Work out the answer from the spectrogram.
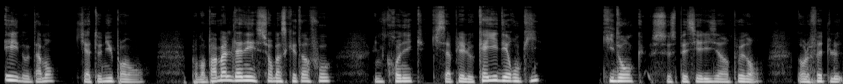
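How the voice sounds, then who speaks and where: A man's voice: medium pitch, darkish tone, no echo, studio quality. A man with a cold hosting a basketball podcast, chatting through the introduction with restarts and small laughs. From France. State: has a cold. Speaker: podcast host.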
